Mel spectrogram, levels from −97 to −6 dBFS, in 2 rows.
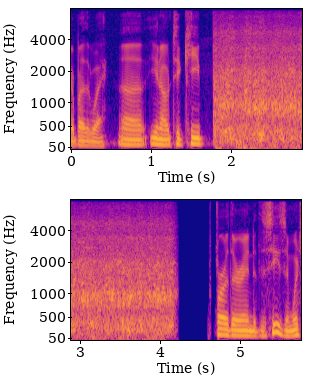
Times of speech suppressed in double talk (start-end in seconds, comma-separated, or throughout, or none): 2.23-4.74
